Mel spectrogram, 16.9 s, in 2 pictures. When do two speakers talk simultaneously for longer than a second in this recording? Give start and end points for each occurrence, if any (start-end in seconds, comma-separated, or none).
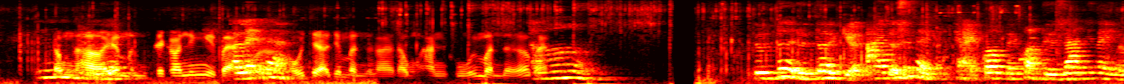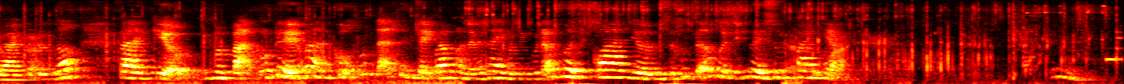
none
